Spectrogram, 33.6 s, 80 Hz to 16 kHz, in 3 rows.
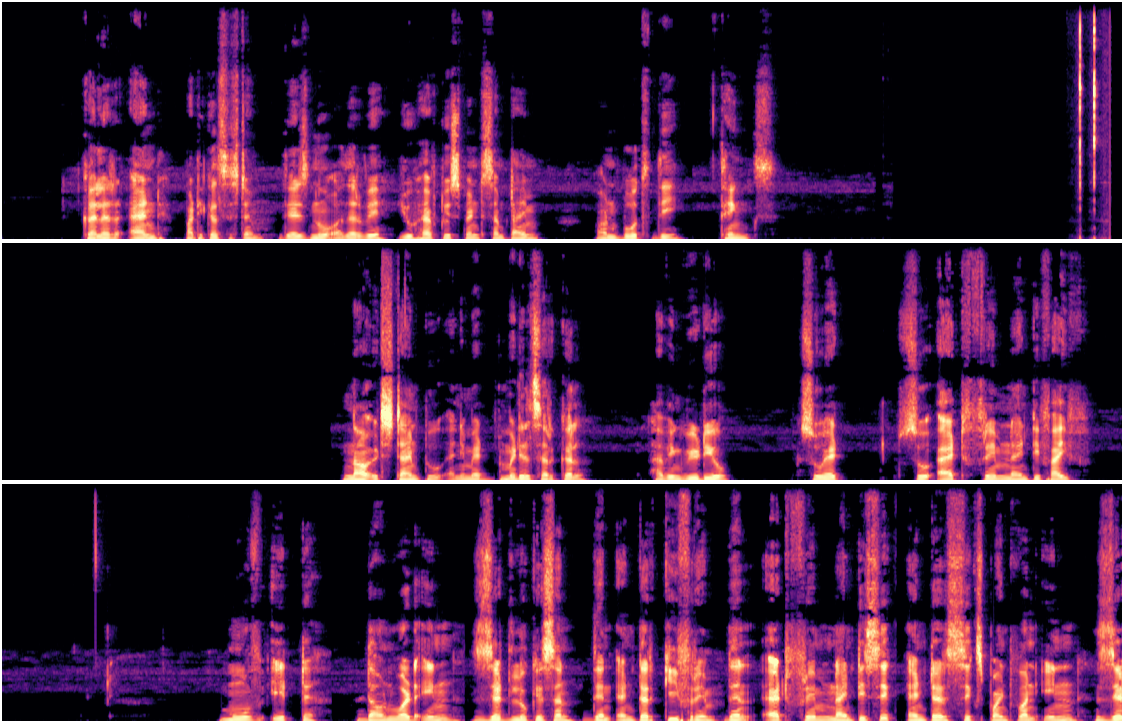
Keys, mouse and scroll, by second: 1.5 ctrl+z, 1.7 ctrl+z, 2.3 click, 3.1 ctrl+z, 5.4 click, 5.7 click, 5.9 ctrl+z, 6.0 scroll down 1, 6.1-6.4 middle drag, 6.4 scroll up 2, 6.5 click, 7.0 click, 7.5 scroll up 1, 7.8 middle click, 8.0-8.5 scroll down 2, 9.6 click, 11.0 middle click, 11.3 KP_0, 11.4-11.9 scroll up 5, 11.9-12.4 scroll down 3, 13.0 space, 13.3-14.2 scroll up 2, 15.5 space, 15.8 click, 16.3-17.6 drag, 20.0-21.1 scroll down 1, 21.1 scroll down 1, 21.8-22.2 scroll down 4, 22.2 scroll up 1, 24.8 click, 27.8 click, 29.4 Right, 31.5-32.3 drag, 32.8 click, 33.2 space.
